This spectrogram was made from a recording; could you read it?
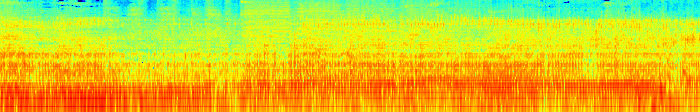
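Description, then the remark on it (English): A long, loud elephant fart sound effect: a deep, rumbling, sputtering blast that rattles on steadily for about seven seconds without a break, with no voices over it. “So that is an elephant fart.”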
